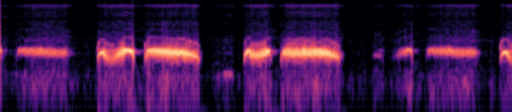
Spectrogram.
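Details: Spotted dove (terkukur), a newly caught bird whose 'mersik' voice met the keeper's criteria for caging. Mid-pitched, hoarse cooing: short stuttered double notes followed by long rolling coos, with softer level coos in between, in a quiet setting.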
